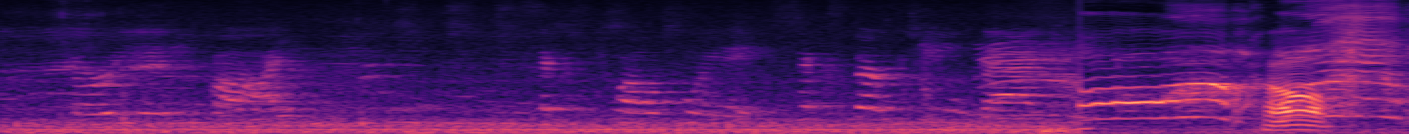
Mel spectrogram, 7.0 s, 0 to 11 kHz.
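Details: Short whimpers over steady humming room noise, then a strong, loud cry: first cries of a newborn girl just after an emergency C-section, done after induction when her heart rate dropped; born after 4½ years of fertility treatment.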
